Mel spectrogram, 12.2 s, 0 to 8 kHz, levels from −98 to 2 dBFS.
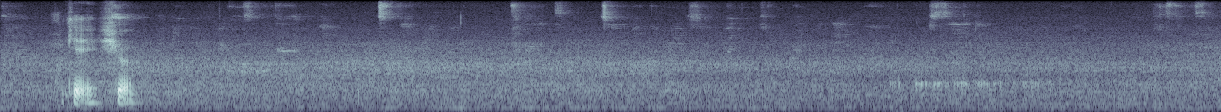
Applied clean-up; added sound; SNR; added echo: none; Liquid; 18 dB; none.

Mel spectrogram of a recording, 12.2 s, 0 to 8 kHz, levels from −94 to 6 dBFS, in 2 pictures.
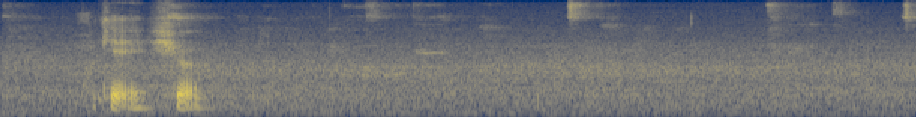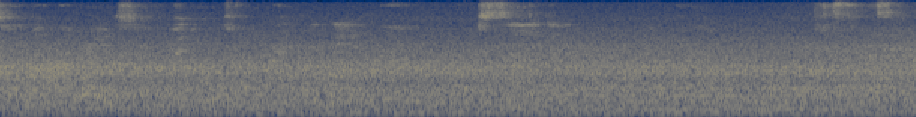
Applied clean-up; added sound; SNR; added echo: none; none; none; none.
